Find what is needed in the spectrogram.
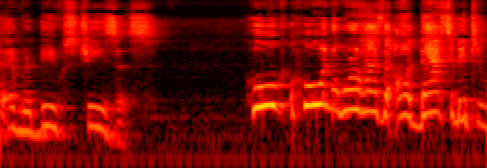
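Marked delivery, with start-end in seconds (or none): none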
